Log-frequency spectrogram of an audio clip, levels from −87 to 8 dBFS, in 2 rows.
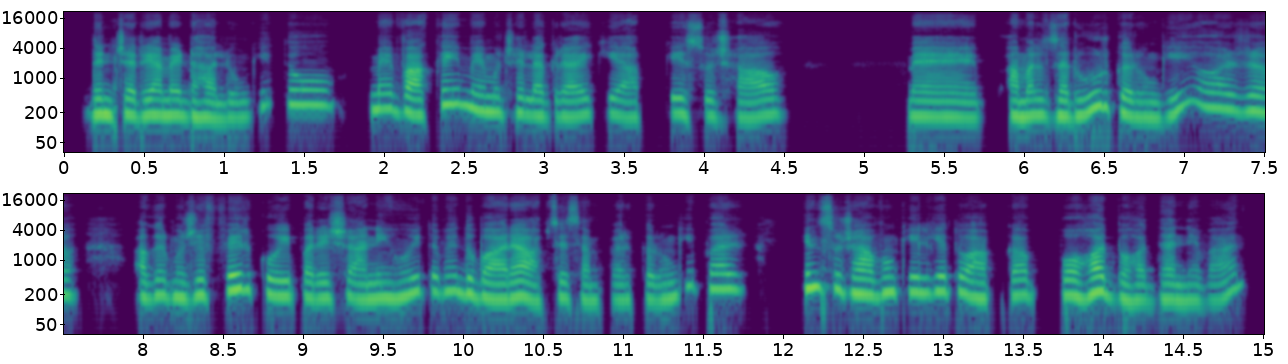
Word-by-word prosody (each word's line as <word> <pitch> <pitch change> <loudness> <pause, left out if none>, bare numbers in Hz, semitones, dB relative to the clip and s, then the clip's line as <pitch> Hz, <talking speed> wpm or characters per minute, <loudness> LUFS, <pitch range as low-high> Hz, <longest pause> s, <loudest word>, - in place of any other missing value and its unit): दिनचर्या 185 -1 +2
में 185 0 +2
ढालूँगी। 165 - -3
तो 290 -1 0 0.2
मैं 240 0 +1
वाक़ई 200 +11 +5
में 265 -5 +2
मुझे 205 -1 -1
लग 175 -2 -2
रहा 170 -1 +1
है 180 +2 -1
कि 200 - -5
आपके 175 +3 -4
सुझाव 175 +1 -2 0.8
मैं 170 -2 0 0.2
अमल 175 +1 +3
ज़रूर 190 +10 +2
करूँगी। 180 - -1
और 245 -6 -1 0.5
अगर 190 +2 -1
मुझे 185 +2 0
फिर 250 +7 +4
कोई 195 -3 +2
परेशानी 175 -1 +1
हुई, 190 +6 +1
तो 235 0 -4
मैं 240 0 -1
दुबारा 185 -3 +5
आपसे 165 +3 -3
संपर्क 160 0 -6
करूँगी। 170 - -4
पर 265 -1 +2 0.4
इन 280 - +7
सुझावों 220 -5 +2
के 230 0 -1
लिए 230 +2 +1
तो 225 -1 -1
आपका 190 +2 -1 0.2
बहुत-बहुत 190 -5 +3
धन्यवाद। 160 - -4
185 Hz, 160 wpm, -22 LUFS, 170-225 Hz, 0.8 s, इन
